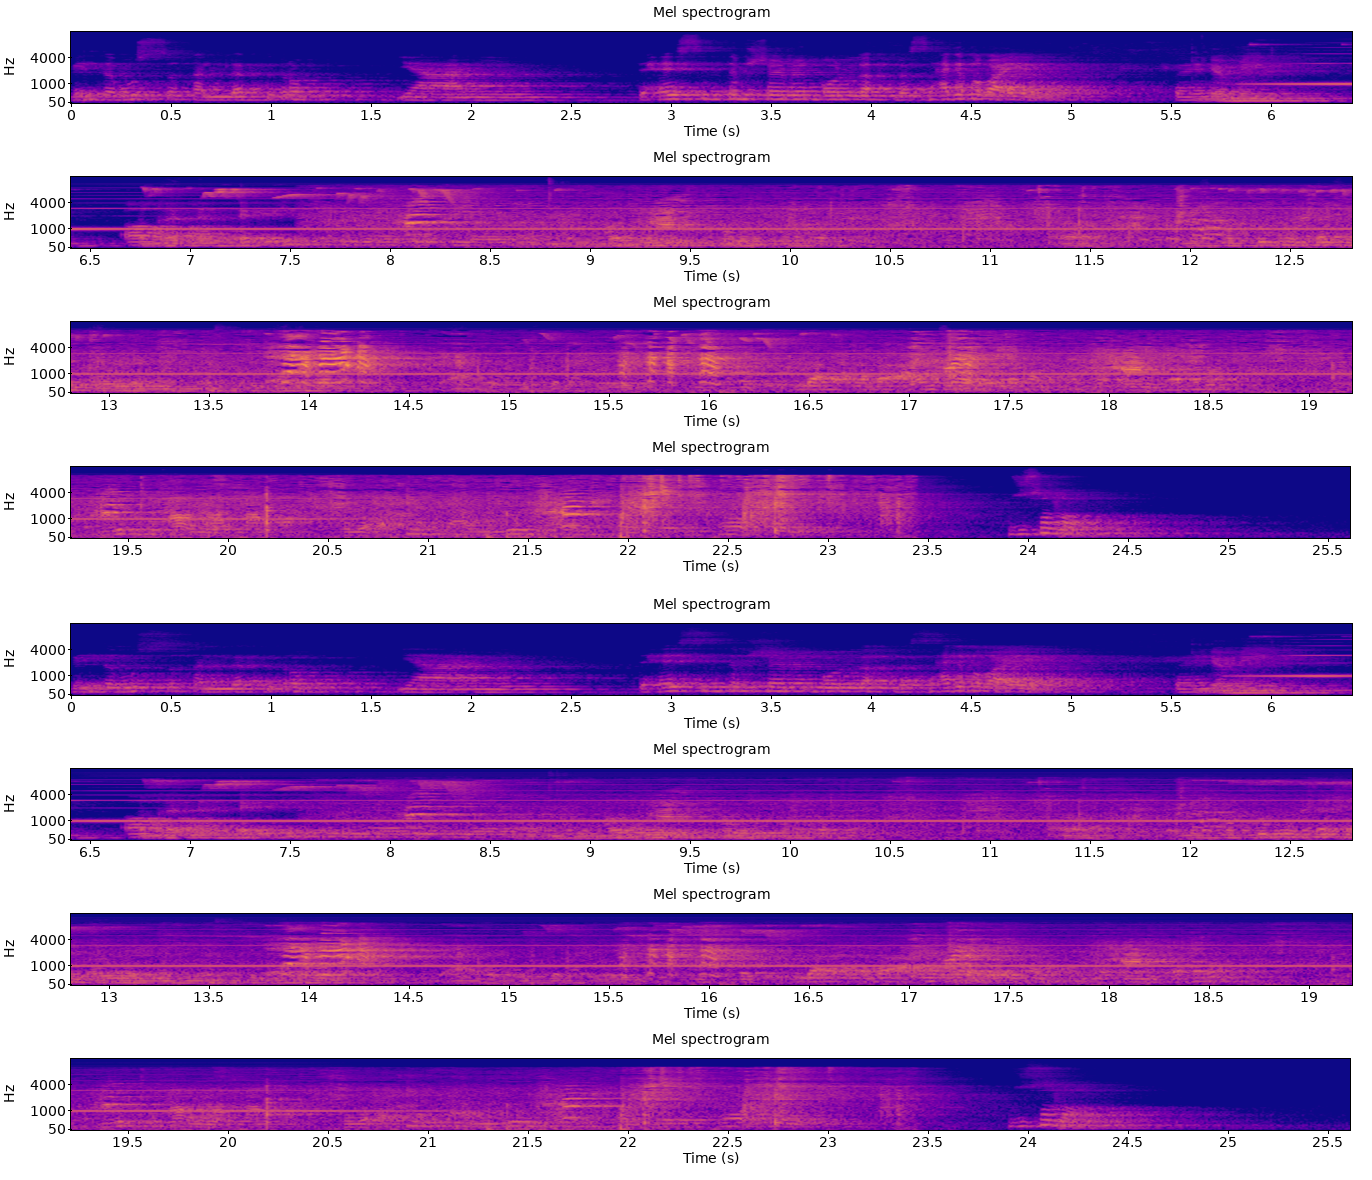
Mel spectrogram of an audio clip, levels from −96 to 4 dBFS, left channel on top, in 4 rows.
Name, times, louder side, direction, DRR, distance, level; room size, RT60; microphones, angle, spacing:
voice 1, 0.0-1.4 1.6-2.2 2.8-4.9 5.5-5.8 6.6-10.4 11.3-11.4 13.9-14.1 15.9-18.6 19.3-20.0 20.6-22.9 23.9-24.3, left 2 dB, 90° left, -1 dB, 2.1 m, -42 dB
sound 1, 5.3-6.0 6.3-6.4 6.8-8.9 10.5-10.6 10.9-11.3 11.9-13.9 15.1-16.9 17.2-17.6 19.3-19.4 20.8-20.9, left 6 dB, 60° left, 2.4 m, -43 dB
voice 2, 5.6-6.0 6.7-7.1 8.6-10.2 11.3-14.1 14.5-15.6 16.1-16.3 17.1-17.8 19.0-19.3 24.1-24.3, left 1 dB, 20° left, -3 dB, 2.4 m, -43 dB
sound 2, 5.8-21.6, right 1 dB, 45° right, 3.6 m, -43 dB
sound 3, 7.6-23.4, left 8 dB, 35° left, 0.4 m, -33 dB
23.5 x 10.5 x 3.2 m, 1.5 s
head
